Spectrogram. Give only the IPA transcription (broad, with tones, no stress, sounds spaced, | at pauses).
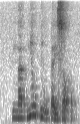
n aː˨˩ t̚ ɲ ə˧ w ʔ i˧˩ w ʔ ɛ̰˧˨ j z ɔ̰˧˨ ʔ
